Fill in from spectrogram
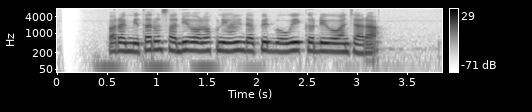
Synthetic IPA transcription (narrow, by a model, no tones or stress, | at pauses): paɾamit̪aɾusadiɔlɔhkniŋalidapit̪̚bɔwikɨrdiwawaɲt͡ʃaɾa̰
